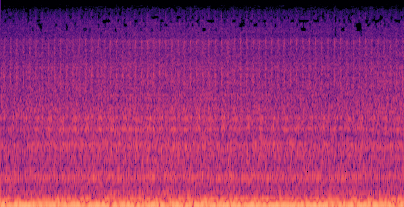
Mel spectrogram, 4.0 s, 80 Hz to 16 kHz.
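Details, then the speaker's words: 1961 Ford Falcon with a 5.0L V8 swap, T5 five-speed and Holley Sniper fuel injection: steady low idle with the loud injectors' light, fast ticking on top, which is normal; a healthy idle. "So there's our small block. You can hear the loud Holley Sniper injectors firing."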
